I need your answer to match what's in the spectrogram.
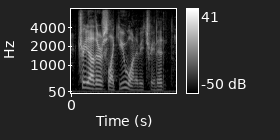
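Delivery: normal talking voice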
